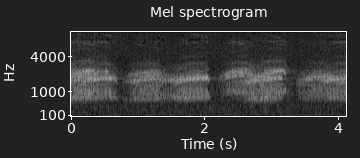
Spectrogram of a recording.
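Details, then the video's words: Several frogs croaking together in long, buzzy, rattling bursts. Each burst lasts about a second and is followed by a brief pause. "Frog Sound"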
